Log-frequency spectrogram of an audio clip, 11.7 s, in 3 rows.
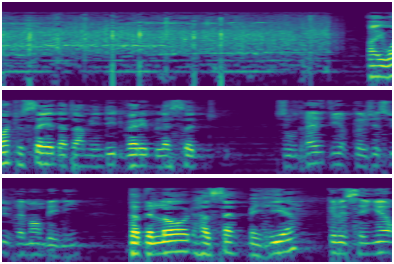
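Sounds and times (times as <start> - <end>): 
audience clapping: 0.0 - 3.4
speech: 3.7 - 11.6.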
